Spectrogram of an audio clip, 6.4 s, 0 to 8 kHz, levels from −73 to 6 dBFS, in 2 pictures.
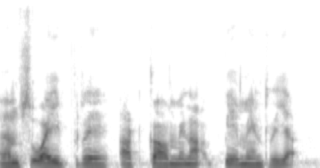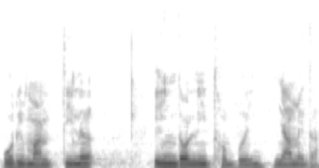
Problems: none marked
